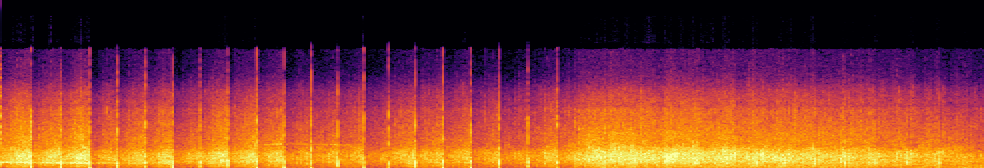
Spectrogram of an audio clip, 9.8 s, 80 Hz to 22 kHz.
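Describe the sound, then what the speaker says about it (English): Audience at a 2022 high school graduation ceremony applauds veterans and military, dense sustained clapping that swells louder in the second half, with no talk over it. "Please join me in giving them a huge round of applause."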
